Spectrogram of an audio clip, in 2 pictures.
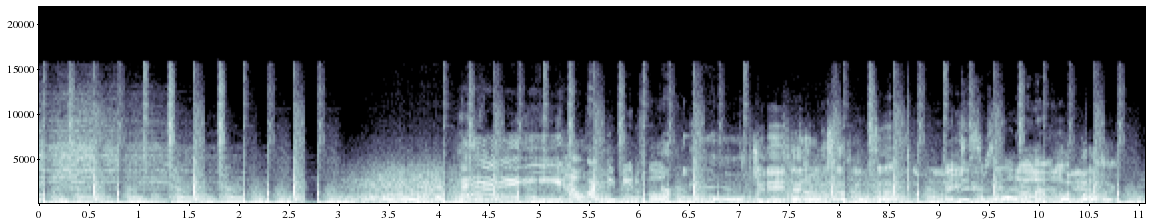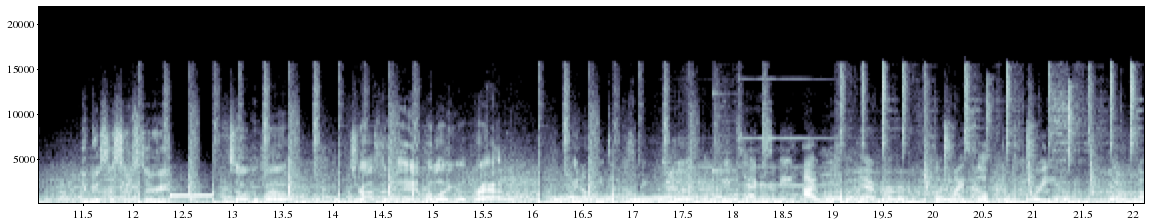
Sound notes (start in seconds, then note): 0.2 orchestral music; 9.1 party guests chatting; 12.3 beep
